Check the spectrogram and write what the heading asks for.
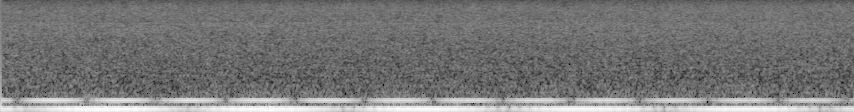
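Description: Near silence with a faint, steady low hum that swells and fades slightly a little more than once a second.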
